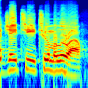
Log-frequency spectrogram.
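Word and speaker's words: JT Tuimoloau: don't want to butcher his name oh uh jt tumalua jt wow a luau the way that we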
